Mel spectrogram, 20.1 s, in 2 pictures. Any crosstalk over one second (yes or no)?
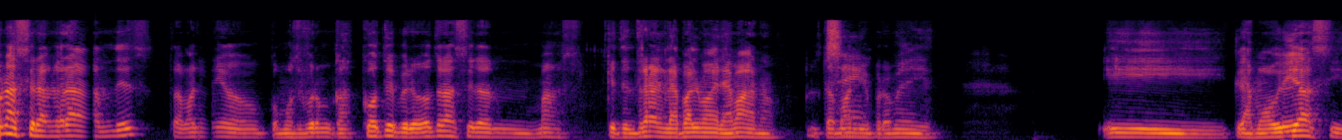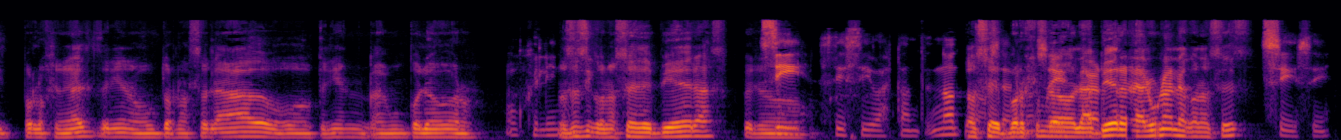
yes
